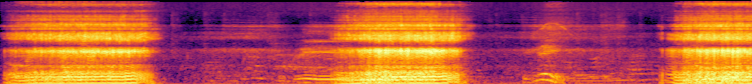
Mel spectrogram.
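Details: Heavy snoring: loud, rough, buzzing snores on each breath, roughly every three to four seconds, with quiet gaps between.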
